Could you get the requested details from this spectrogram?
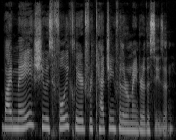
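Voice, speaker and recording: A woman's voice: medium pitch, brisk, a little mellow, clear, resonant tone, no room sound, studio quality. A woman co-hosting a podcast, chatting casually and reading out listener stories, with lots of fillers and laughter. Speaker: podcast co-host.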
